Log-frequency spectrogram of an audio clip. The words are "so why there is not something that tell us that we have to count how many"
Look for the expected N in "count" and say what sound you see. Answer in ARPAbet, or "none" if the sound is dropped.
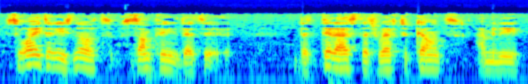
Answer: N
